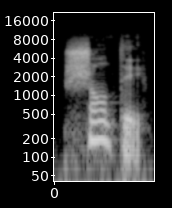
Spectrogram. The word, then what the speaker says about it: chanter: Chanter. Okay, remember, C-N-H here, sh, and then A-N, nasal, en. Chanter.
